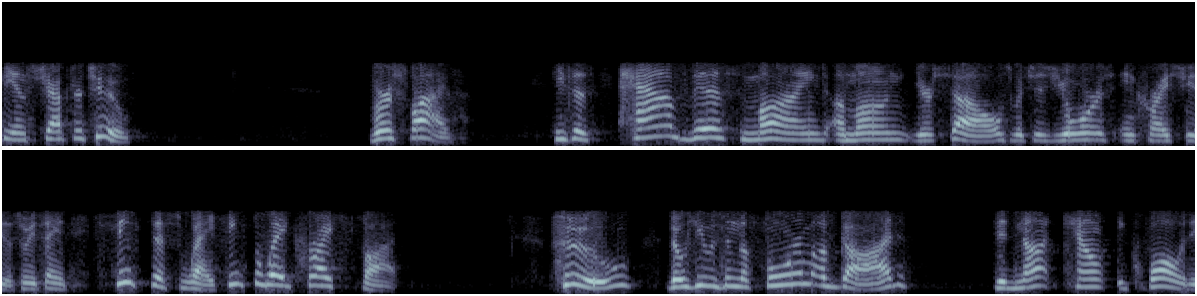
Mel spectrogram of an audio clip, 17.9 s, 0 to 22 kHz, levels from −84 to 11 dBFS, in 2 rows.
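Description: From start to finish the speech carries heavy Speex codec damage: hoarse, buzzy and edging toward robotic, which fits a low setting of around 8 kbps starving the excitation. It sits on a narrow phone-style band of about 150 Hz to 3.4 kHz, with nothing above 3.8 kHz.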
